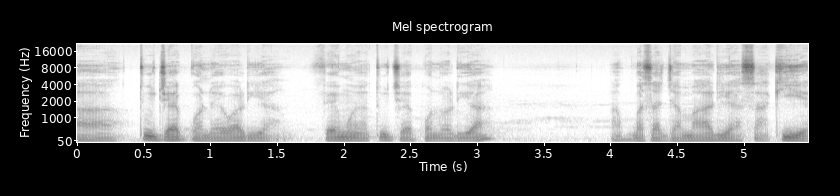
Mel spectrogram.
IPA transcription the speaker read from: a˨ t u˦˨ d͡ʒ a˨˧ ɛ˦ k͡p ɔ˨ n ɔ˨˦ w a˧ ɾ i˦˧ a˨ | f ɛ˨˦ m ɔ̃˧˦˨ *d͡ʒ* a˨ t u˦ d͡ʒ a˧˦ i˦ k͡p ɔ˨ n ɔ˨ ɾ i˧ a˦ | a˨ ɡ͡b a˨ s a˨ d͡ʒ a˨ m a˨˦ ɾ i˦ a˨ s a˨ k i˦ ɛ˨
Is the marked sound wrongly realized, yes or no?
yes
